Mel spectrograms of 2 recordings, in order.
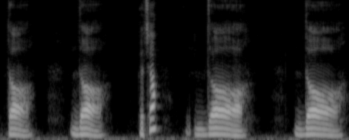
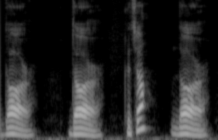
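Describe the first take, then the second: First: British door, written "the", long vowel without R; British non-rhotic. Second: American door with a clear final R. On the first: Teacher contrasts with American, British R-less door. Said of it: "R 사운드를 하지 않고". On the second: Teacher models for learners, American rhotic door. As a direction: close door on an R, American style. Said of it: "일반 미국 영어에서는요". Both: Shown as a demonstration.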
